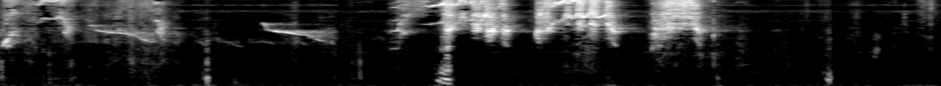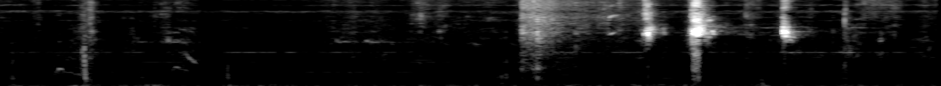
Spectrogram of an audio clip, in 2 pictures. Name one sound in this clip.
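A baby monkey squeals and shrieks shrilly, close by, in bursts.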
